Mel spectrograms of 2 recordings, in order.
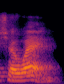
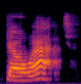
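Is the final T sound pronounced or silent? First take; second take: silent; pronounced. First: The final T sound is silent. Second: The final T sound is pronounced. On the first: The speaker calls it wrong. "I always was thinking it was" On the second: The speaker calls it right. "you pronounce the T"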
